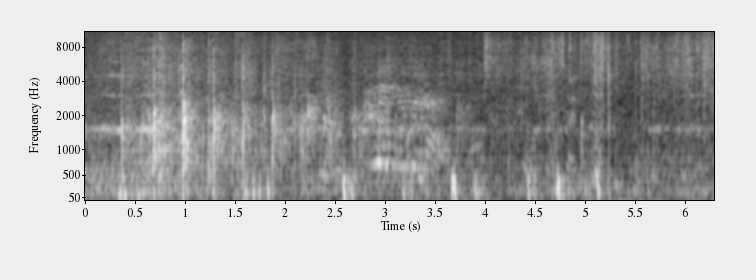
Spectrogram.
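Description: Near silence, with faint scattered clicks and a brief faint voice in the distance.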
